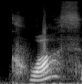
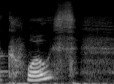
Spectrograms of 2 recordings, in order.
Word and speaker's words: quoth: brain next one is quoth or quoth i've heard it pronounced both ways and i think it's one of those one of those things where it doesn't particularly matter it just means said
